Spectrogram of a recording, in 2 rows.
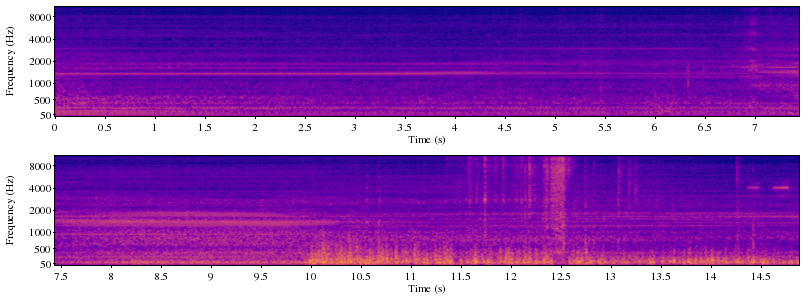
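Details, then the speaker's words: LG 6,000 BTU window air conditioner, about a year old, switched to cool mode: steady fan hush, then a deep low rumble swells in after about ten seconds and holds as the compressor kicks on cleanly; cools well. "Let's see. We can get the compressor. 6. Come on. There it goes. There goes the compressor. You hear that just kicking on?"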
